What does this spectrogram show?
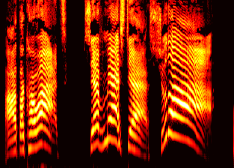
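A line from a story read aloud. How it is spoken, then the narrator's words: Shout. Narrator (Russian): Фергус пришел в себя и крикнул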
